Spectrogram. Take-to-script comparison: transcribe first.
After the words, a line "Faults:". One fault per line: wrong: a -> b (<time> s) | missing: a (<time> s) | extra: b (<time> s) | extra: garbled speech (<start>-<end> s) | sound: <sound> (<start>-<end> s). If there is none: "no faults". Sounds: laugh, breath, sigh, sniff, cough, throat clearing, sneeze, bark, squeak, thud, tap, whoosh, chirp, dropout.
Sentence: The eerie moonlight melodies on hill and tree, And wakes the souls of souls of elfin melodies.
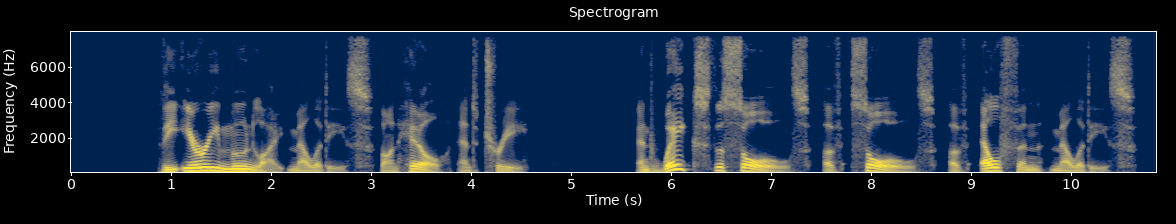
The eerie moonlight melodies on hill and tree, And wakes the souls of souls of elfin melodies.
Faults:
no faults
